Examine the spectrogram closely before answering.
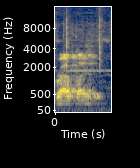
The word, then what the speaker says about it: Rabite: are really cute rabit I want to call them rabbits but it's rabit actually they're called rabit because that is a that is actually a uh it's spelled rabite or rabite because of a mispronunciation of the actual word rabbit ah that is inherent to Japanese it be rabito or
